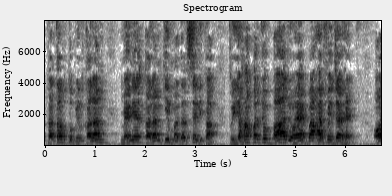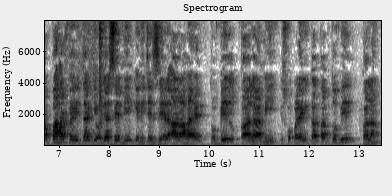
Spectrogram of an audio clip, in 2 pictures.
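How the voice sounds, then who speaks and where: Urdu-accented man teaching grammar, echoey. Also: fairly high pitch. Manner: explains step by step, repeats each example and its translation. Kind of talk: classroom-style grammar lesson. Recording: echoey room, mic at a distance.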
